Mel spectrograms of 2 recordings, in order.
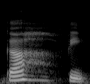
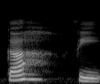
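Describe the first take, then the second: No difference in how they are said.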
